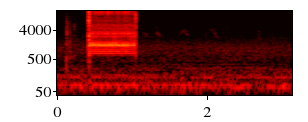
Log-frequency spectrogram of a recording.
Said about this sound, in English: The apartment building is locked. Try the buzzer.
